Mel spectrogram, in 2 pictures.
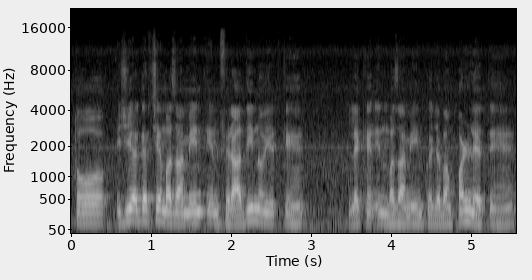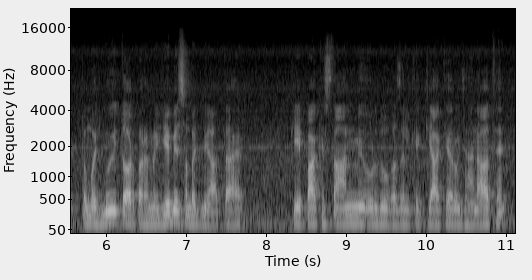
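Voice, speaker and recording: Male literary commentator, mid-pitched, formal and measured delivery, some background noise on the recording. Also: steady tone, darkish tone. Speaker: literary commentator and guest expert. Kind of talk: literary talk and book review with some poetry recital. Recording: clearly noisy background.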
